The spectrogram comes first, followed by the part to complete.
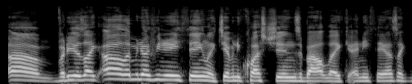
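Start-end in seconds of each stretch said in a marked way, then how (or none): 1.0-3.9 quick, high Aussie-ish imitation; light Aussie accent, fast and high. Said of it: "in his Aussie accent".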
